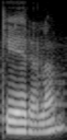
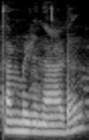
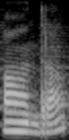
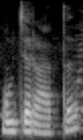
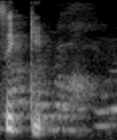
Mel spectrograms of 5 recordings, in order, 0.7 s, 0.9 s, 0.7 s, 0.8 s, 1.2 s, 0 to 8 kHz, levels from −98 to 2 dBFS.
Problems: constant background noise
